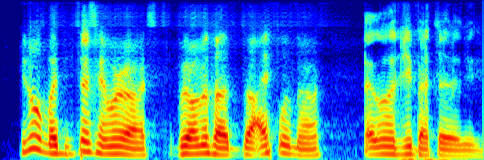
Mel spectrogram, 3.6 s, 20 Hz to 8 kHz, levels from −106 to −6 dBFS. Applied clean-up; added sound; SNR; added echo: neural mask model DeepFilterNet 3.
